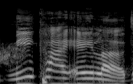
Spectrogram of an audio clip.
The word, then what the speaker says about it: Mikaela: So, you know, Mikaela.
